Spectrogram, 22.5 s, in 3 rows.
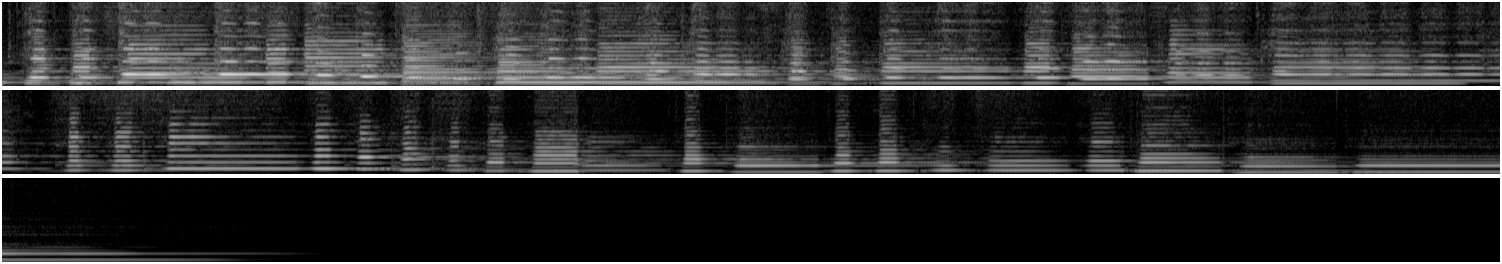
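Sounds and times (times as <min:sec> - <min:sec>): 
music: 0:00.0 - 0:16.9.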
